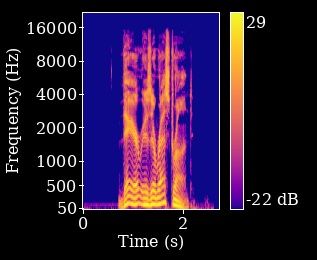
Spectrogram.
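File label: "there is a restaurant", English, male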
